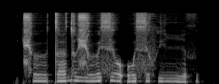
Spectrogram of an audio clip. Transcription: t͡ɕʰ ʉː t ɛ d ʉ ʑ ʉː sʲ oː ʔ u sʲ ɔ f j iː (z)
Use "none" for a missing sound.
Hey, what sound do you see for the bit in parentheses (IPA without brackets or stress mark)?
θ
